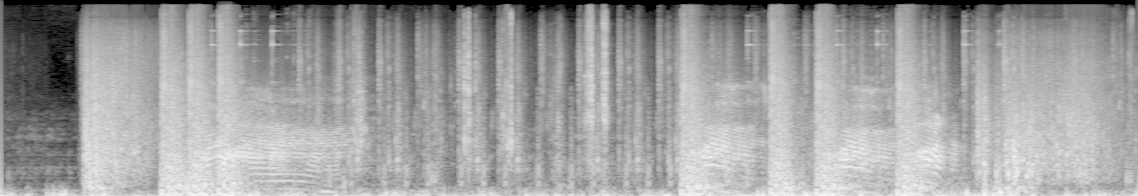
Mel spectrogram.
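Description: Rapid gunfire from the horror video game Cry of Fear, loud bursts and volleys of shots repeating through most of the stretch, mixed with game effects and occasional voices.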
